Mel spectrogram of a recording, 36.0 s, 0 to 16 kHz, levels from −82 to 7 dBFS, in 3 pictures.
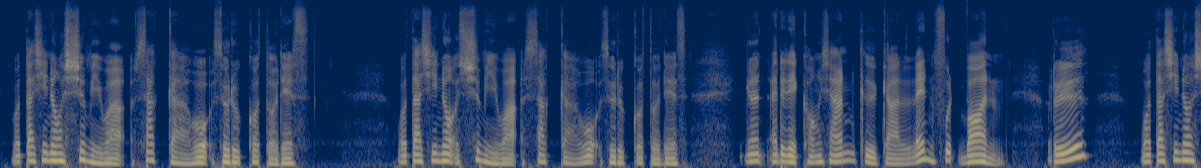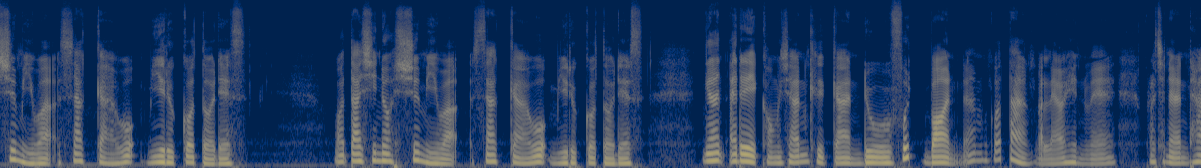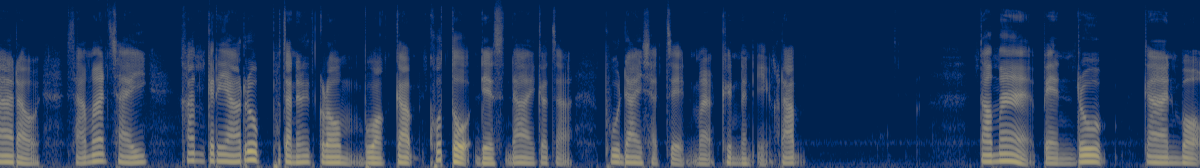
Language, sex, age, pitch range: Thai, male, 20-39, 105-140 Hz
